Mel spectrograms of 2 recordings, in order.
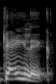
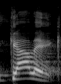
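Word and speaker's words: Gaelic: fancy giving GIC ago yes I said it right I've been saying galic all show it's GIC yes offending all my Scottish viewers I'm so sorry this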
